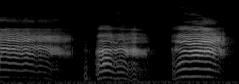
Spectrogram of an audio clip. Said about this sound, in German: So, mein Bübchen, jetzt nimmt dich der Papa ein bisschen. Du musst nicht weinen, ganz ruhig.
